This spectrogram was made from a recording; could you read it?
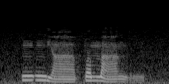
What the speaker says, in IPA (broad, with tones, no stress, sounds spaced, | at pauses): ŋ ɪ˥ ŋ j aː˨ p ɐ˥ m aː˨˧ ŋ ʊ˨˩ ŋ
